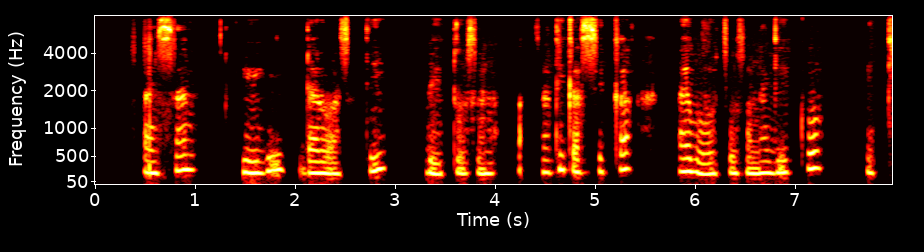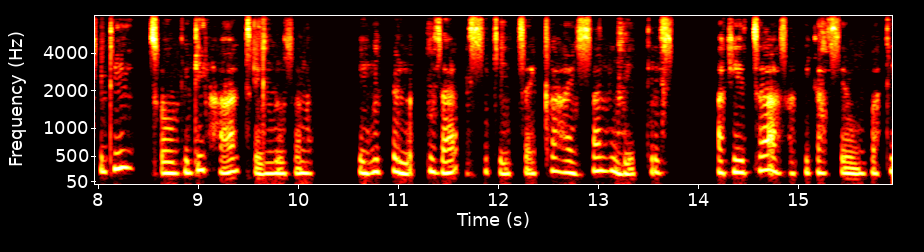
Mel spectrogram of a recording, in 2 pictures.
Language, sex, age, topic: Gamo, female, 18-24, government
